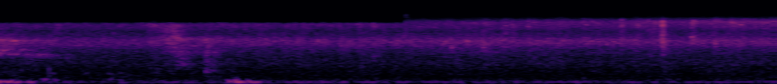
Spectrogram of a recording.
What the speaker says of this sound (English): how bad the background noise of the rain is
